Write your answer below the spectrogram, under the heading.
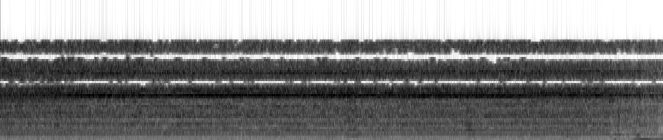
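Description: Press machine running with a steady low motor hum and a few steady whining tones above it. Near the end the sound swells louder and drops lower in pitch.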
